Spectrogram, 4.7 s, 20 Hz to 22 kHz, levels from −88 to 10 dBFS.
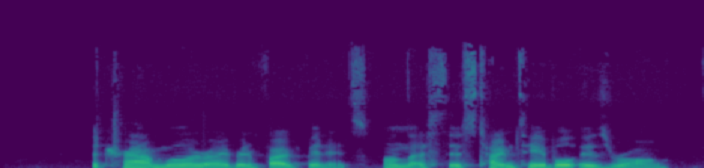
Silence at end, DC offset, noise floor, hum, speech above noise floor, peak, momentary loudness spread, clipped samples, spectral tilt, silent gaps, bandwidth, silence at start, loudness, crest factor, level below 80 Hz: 0.25 s; under 0.1%; -78 dBFS; none; 51 dB; -10 dBFS; 12 LU; under 0.1%; -7.5 dB/octave; none; 16 kHz; 0.6 s; -28 LUFS; 18 dB; -72 dBFS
